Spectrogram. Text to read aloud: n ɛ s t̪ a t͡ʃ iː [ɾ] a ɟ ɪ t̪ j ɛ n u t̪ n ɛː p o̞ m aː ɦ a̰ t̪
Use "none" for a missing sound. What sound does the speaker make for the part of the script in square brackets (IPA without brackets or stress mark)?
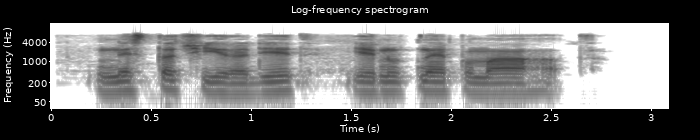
ɾ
